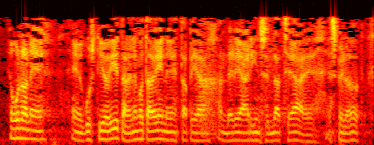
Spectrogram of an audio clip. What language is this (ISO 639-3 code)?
eus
